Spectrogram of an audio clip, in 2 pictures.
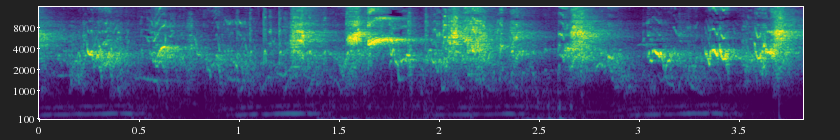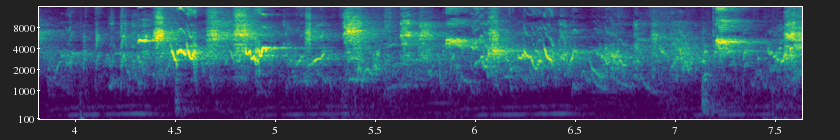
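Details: Mating budgerigars chattering: continuous high, buzzy warbles and chirps overlapping from several birds, while a soft, low, bowed tone repeats under them about every 0.8 seconds.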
